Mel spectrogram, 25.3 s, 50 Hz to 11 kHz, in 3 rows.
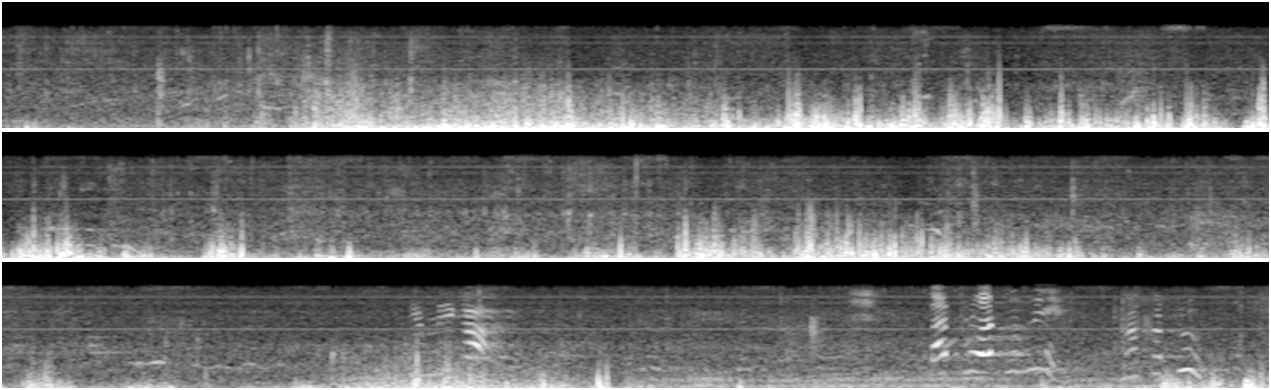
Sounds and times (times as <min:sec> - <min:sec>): Bicycle: 0:00.0 - 0:25.3.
